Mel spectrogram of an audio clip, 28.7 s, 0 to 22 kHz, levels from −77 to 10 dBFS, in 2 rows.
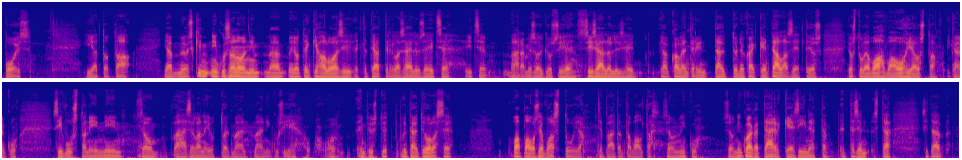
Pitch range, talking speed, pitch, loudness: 85-95 Hz, 165 wpm, 90 Hz, -24 LUFS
